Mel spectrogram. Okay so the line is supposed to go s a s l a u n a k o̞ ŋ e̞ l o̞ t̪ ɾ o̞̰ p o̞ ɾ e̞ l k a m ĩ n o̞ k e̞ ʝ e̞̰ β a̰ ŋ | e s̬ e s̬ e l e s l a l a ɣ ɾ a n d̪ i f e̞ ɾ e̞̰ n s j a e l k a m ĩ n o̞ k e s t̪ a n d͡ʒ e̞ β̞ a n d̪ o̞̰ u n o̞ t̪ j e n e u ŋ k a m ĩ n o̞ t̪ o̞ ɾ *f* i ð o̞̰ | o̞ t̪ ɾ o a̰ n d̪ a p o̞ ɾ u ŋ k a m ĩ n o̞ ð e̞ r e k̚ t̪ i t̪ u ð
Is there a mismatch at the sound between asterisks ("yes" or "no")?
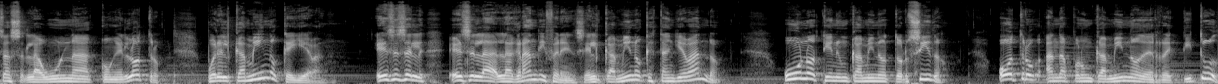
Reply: yes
